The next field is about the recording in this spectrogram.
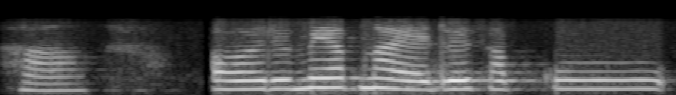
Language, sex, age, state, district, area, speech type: Hindi, female, 18-30, Madhya Pradesh, Hoshangabad, rural, conversation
